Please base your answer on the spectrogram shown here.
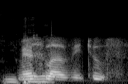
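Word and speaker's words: Miroslav Vitouš: You were on tour with I can never really say this right, but hopefully Miroslav's orchestra. You've Miroslav Vitus.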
